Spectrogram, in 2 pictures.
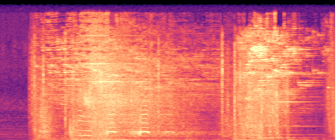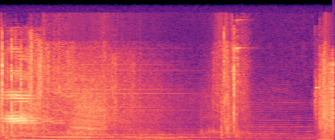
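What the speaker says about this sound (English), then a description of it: "Gilded Goose." Cartoonish goose honks from the Gilded Goose card in Magic: The Gathering Arena, several loud squawking calls mixed with shattering and chiming game effects, no talking.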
